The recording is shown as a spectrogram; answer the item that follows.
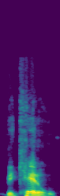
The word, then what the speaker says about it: vaquero: The Mexicans, they have a Spanish term for it, is vaquero. That's how they say it, vaquero.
